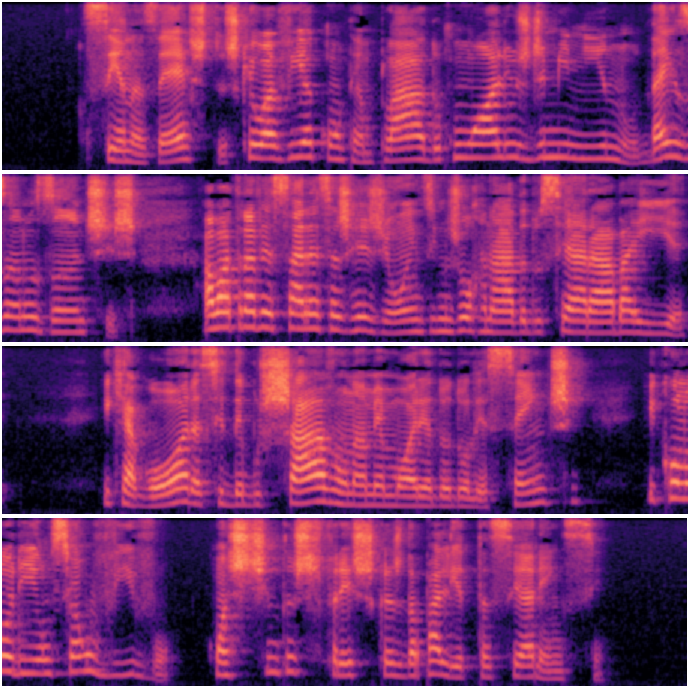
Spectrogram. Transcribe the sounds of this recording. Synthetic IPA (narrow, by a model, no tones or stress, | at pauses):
sẽnɐzɛʃt̪ɐʃkɪwaviɐkõnt̪ẽmplad̪ʊkõɔʎʊʒd͡ʒɪminĩnʊd̪ɛjzɐ̃nʊzɐ̃nt͡ʃɪ̰s | awat̪ɾavesaɾɛsɐzɦeʒiõj̃zẽj̃ʒoɾnad̪ɐd̪ʊseaɾaːbaiɐ | ɪkɪaɡɔɾɐsɪd̪ebuʃavɐ̃w̃nɐmemɔɾiɐd̪ʊad̪olesẽnt͡ʃɪː | koloɾiɐ̃w̃sɪawvivʊ̰ | kõɐʃt͡ʃĩnt̪ɐʃfɾeʃkɐzd̪ɐpaʎet̪ɐseaɾẽsɪ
